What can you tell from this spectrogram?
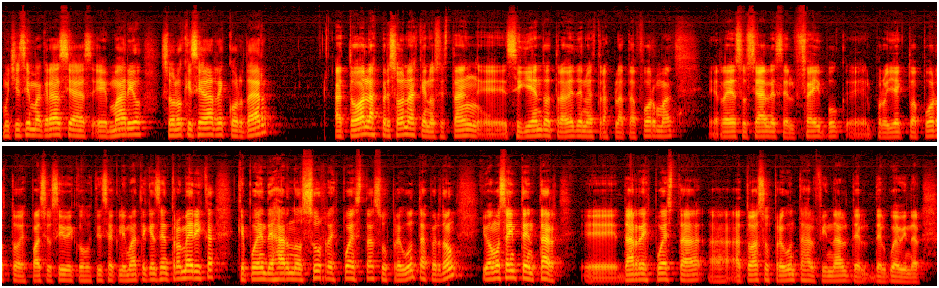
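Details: Adult male speaker; normal speech.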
